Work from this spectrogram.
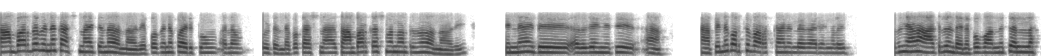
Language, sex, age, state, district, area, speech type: Malayalam, female, 45-60, Kerala, Kasaragod, rural, conversation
